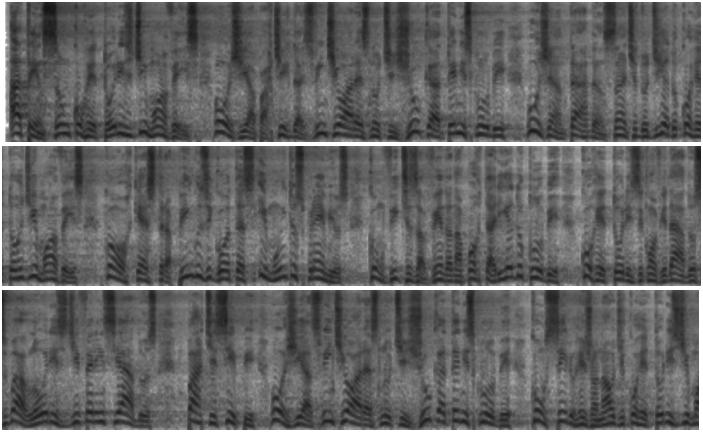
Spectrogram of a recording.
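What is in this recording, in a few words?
locutor brasil brazilian voiceover; locutor brasileño.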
